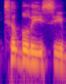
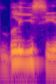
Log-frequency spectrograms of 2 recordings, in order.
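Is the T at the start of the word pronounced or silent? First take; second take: pronounced; silent. First: The word begins with an audible T sound. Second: The word begins without any T sound. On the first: The speaker calls it wrong. "Some of you might say Tbilisi" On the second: The speaker calls it right. "it's really pronounced Tbilisi. They don't say the T"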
